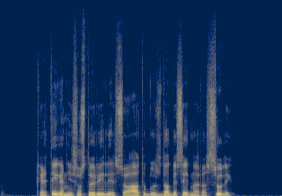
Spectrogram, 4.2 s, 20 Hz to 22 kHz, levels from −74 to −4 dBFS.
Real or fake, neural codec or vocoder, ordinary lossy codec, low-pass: fake; codec, 44.1 kHz, 7.8 kbps, Pupu-Codec; none; none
